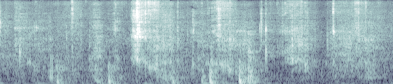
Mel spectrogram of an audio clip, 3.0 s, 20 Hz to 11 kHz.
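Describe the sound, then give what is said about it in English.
Crisp crunching of Doritos 3D Crunch Spicy Ranch corn chips being bitten and chewed, with a sharp bite near the start followed by several rhythmic, brittle crunches and no talking. “Doritos 3D Crunch Spicy Ranch.”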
